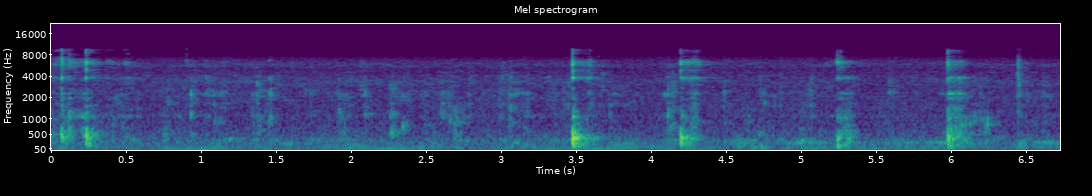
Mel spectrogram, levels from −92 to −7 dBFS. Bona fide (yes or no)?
no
